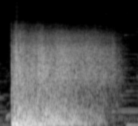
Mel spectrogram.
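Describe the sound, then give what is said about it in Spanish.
A single explosion sound effect, played as a demonstration of a live show's sound effects, bursts in abruptly and loudly, then a broad rumbling roar fades out over a second and a half, with no voices. “Por ejemplo, ahora va a sonar una explosión.”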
